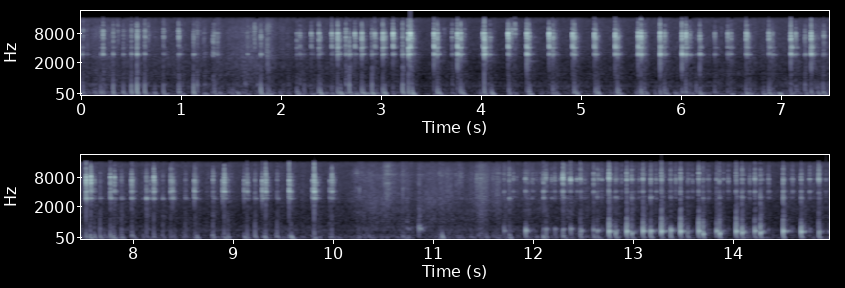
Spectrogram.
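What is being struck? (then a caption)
Glazed ceramic piggy bank. A small, glossy glazed ceramic ladybug piggy bank, hollow with a coin slot, is held in both hands and tapped on its red shell with fingertips and short nails. Rapid, uneven streams of short, bright clicking taps mix soft thuds with a faint hollow ring. Toward the end, the taps bring out a clearer low-mid tone from the shell.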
